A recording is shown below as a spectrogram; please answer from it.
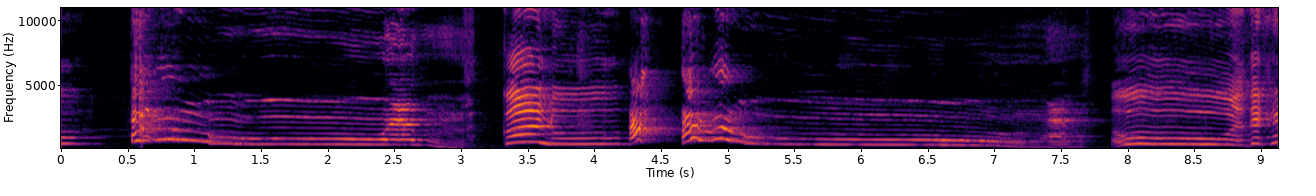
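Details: A husky dog 'talks' to its owner in greeting: a string of five or six long, wavering howl-like moans, each starting with a sharp yelp-like onset and sliding down, separated by short pauses. The owner's voice is heard nearby.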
